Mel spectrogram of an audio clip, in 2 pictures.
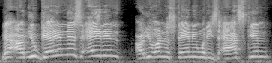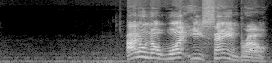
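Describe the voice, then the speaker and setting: Speaking unhurriedly in a very high, expressive voice with a bright, forceful tone, this Floridian man talks casually to his live stream viewers. He keeps sounding out their names again and again.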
